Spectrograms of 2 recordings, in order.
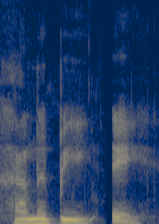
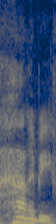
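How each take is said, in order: First: The name ends with an extra final vowel. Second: The name ends without an extra final vowel. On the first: The speaker calls it right. "it turns out it's Hanabi A" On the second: The speaker calls it wrong. "I've been calling them Hanabi for the longest time"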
